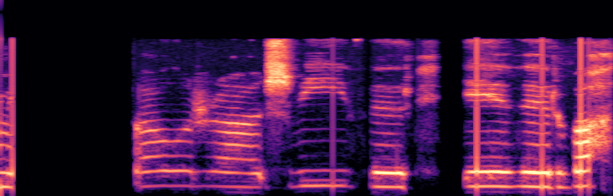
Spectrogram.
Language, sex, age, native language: Icelandic, male, 10, Icelandic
